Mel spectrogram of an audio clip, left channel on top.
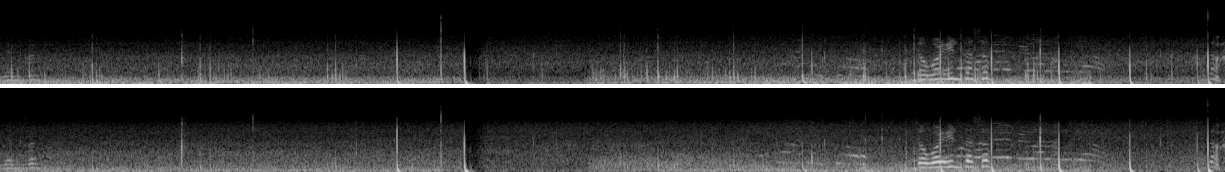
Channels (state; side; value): normal; both; correlation 0.47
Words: जवळ येईल तसं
